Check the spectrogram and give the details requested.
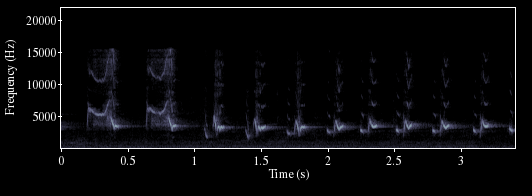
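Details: Lure recording of the Wambi Mini: high ringing chirps, the first two with thin overtones above, then a regular chain of shorter, sharp notes, roughly three per second.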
